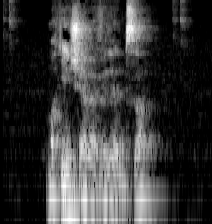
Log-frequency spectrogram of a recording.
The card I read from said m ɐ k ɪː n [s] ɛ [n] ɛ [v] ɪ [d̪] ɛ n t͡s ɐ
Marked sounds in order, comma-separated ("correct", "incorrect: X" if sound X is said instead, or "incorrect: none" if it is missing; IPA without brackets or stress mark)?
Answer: incorrect: ʃ, incorrect: m, correct, correct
